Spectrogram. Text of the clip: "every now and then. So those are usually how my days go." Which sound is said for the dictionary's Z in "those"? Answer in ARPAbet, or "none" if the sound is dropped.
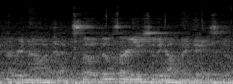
Z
